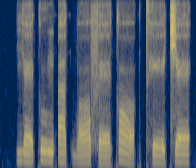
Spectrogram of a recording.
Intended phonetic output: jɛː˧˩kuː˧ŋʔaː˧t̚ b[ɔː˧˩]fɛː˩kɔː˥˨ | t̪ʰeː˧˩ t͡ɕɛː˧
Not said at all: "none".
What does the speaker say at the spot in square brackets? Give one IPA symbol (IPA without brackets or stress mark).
ɔː˩˧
